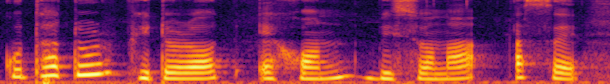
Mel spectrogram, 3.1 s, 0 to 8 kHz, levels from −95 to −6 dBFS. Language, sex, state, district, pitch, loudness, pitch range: Assamese, female, Assam, Kamrup Metropolitan, 215 Hz, -16 LUFS, 205-250 Hz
